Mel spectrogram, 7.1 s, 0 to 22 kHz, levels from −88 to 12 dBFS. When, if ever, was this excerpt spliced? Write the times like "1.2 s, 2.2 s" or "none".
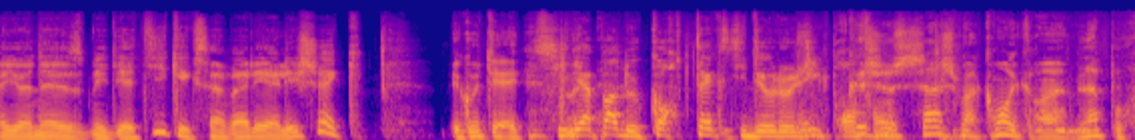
none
